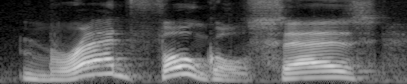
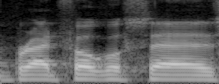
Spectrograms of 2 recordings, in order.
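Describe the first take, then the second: First: It is read in a put-on newscaster voice. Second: It is read in a normal conversational voice.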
